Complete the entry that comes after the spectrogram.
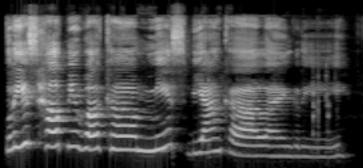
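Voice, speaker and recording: A woman's voice: high voice, very animated, takes it slowly, darkish tone. A woman hosting a live-streamed interview, friendly and eager, laughing often. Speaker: host.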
